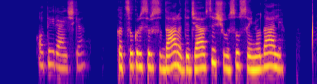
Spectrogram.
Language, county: Lithuanian, Kaunas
